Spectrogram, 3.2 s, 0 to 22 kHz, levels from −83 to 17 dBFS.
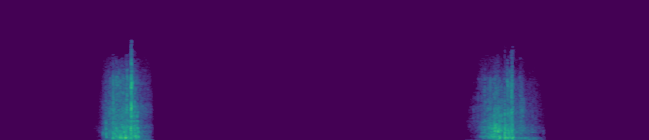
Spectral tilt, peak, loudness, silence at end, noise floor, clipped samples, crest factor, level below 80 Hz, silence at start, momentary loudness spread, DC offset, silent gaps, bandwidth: -1.5 dB/octave; 0 dBFS; -22 LUFS; 0.6 s; under -90 dBFS; under 0.1%; 28 dB; -60 dBFS; 0.5 s; 5 LU; under 0.1%; 0.77-2.30 s; 14.5 kHz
